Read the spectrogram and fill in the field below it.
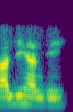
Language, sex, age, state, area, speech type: Punjabi, male, 18-30, Punjab, urban, conversation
